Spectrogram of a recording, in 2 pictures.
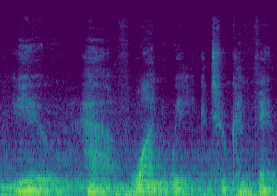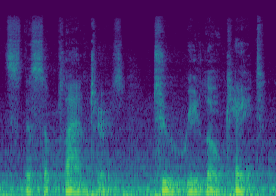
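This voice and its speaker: Against loud background noise, a man in a put-on character voice speaks very slowly at a very deep, low pitch. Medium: audio drama. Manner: cold, formal, commanding.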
